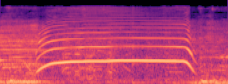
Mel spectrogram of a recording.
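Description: A single long, high-pitched whoop from a spectator: it rises sharply, holds one steady note for about a second and a half, then drops away just before the end, over crowd cheering and music.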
